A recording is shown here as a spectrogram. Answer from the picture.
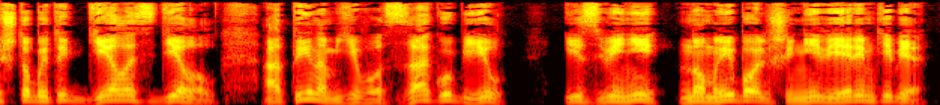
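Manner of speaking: high, loud gloating threat; menacing general. Acted. General threatens the trapped colonel, loud. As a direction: lord it over him.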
